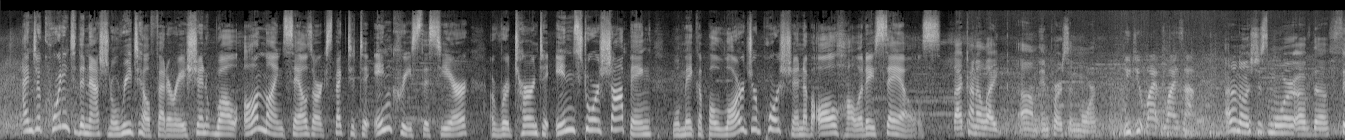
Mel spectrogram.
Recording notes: 6 people have been killed in a mass shooting at a Walmart in Chesapeake, Virginia. Reports live from the scene.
